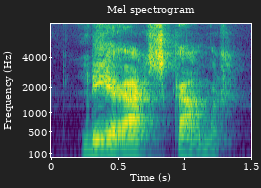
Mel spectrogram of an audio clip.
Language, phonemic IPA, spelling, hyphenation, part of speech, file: Dutch, /ˈleː.raːrsˌkaː.mər/, leraarskamer, le‧raars‧ka‧mer, noun, Nl-leraarskamer.ogg
- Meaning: alternative form of lerarenkamer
